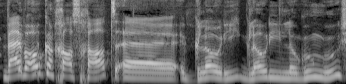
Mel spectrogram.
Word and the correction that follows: Lugungu: zeg ik dat goed, Tim? Nee, Lugungu. Lugungu, eh, de, de cabaretier van Comedy Train.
